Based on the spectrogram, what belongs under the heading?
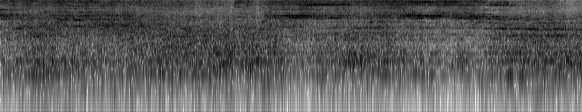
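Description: Double-stack intermodal freight cars rolling past close by: a loud, steady rush and rattle of steel wheels on rail, with thin high squealing tones riding over it.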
